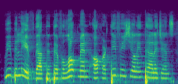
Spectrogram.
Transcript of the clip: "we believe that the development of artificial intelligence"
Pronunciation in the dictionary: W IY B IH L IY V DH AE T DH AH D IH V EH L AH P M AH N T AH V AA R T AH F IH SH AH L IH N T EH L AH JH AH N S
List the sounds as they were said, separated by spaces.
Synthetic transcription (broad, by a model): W IY B IH L IY V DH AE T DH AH D IH V EH L AH P M AH N T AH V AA R T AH F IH SH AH L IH N T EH L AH JH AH N S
